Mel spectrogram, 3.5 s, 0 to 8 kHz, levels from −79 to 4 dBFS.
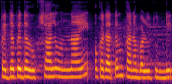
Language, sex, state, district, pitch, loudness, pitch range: Telugu, female, Telangana, Komaram Bheem, 270 Hz, -14 LUFS, 250-280 Hz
